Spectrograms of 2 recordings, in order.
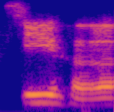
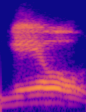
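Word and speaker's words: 幾何: Dan Chi He itu juga sebenarnya kalau dibilang waktu dialog dulu itu sebenarnya bukan dibaca Chi He, tapi dibacanya kayak Geo gitu ya.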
